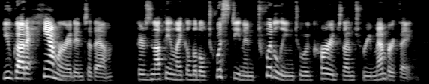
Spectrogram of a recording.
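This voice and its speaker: A woman's voice: fairly low pitch, animated, a little fast, sharp tone. A woman putting on Miss Trunchbull, a barking tyrant headmistress. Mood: bullying. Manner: barking, snapping, contemptuous. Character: huge bullying tyrant headmistress, older woman.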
